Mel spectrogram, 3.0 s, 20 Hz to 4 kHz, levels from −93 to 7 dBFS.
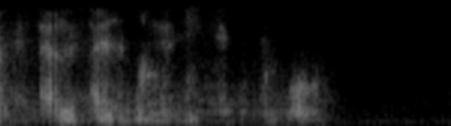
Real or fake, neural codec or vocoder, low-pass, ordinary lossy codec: fake; autoencoder, 22.05 kHz, a latent of 192 numbers a frame, VITS, trained on one speaker; 3.6 kHz; Opus, 16 kbps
